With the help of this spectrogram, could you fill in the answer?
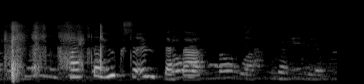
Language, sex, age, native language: Icelandic, female, 10, Icelandic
